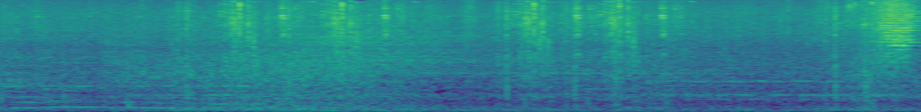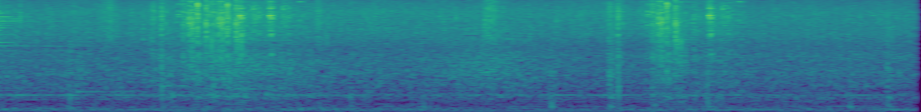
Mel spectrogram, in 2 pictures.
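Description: A sword swishes through the air in quick swings.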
